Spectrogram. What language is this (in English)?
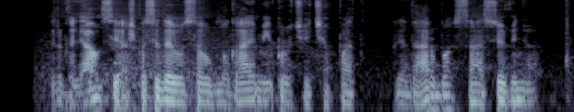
Lithuanian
